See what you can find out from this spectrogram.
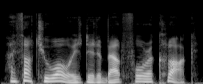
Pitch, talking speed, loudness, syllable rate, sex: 115 Hz, 235 wpm, -17 LUFS, 6.1 syllables/s, male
